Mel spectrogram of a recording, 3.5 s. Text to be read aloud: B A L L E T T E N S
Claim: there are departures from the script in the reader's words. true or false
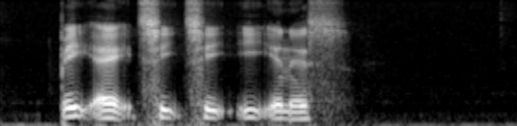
true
